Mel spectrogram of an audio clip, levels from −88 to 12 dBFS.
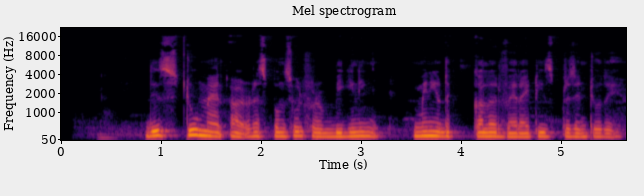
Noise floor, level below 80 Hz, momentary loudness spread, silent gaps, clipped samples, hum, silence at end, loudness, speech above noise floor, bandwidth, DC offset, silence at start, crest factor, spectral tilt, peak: -52 dBFS; -50 dBFS; 9 LU; none; under 0.1%; none; 0.05 s; -22 LUFS; 31 dB; 13 kHz; under 0.1%; 0.85 s; 16 dB; -8 dB/octave; -6 dBFS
